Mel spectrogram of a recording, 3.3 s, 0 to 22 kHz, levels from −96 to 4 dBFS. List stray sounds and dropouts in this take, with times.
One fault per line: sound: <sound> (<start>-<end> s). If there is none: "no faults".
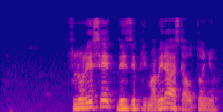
no faults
